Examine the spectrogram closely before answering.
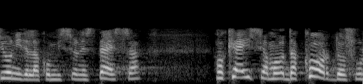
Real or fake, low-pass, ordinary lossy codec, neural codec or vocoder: real; 5.4 kHz; none; none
